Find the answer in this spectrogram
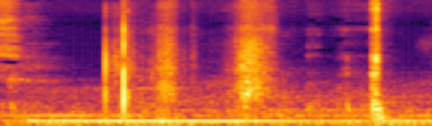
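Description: A few light plastic clicks and a short rustle as a car's centre-console lid is worked open by hand, over a low steady hum.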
